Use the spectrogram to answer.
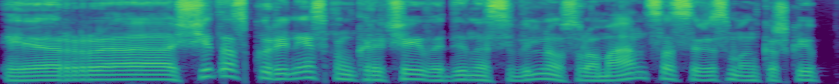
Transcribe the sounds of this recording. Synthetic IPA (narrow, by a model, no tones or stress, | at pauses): ɪrʃʲɪt̪ɐskuɾʲɪnʲeːskoːŋkɾʲɛt͡ʃʲɛɪʋɐd̪ʲɪnɐsʲɪʋʲɪlʲnʲɛʊsroːmɑnsɐsɪʋʲɪsmɐnkɐʃkɐɪp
